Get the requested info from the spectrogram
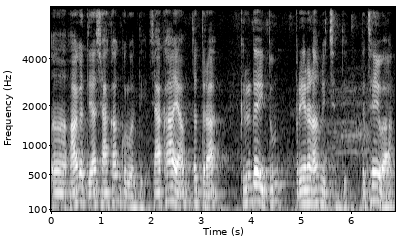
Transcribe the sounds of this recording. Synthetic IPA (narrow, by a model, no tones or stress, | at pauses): aːɡɐt̪jaʃaːkʰaːmkuɾuʋɐnt̪iʃaːkʰaːjaːmt̪ɐt̪ɾa | kɾiɾɖɐjit̪um | pɾeːɾɐɳaːmjet͡ʃʰɐnt̪it̪ɐt̪ʰɐːʋa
